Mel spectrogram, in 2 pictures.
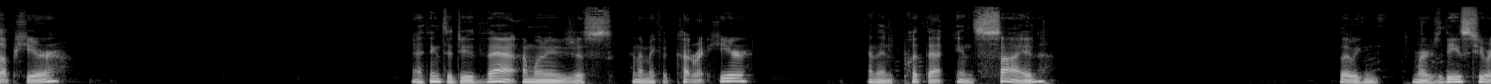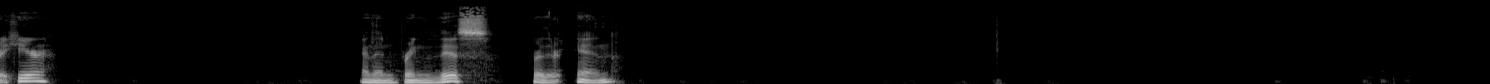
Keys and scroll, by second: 5.5 k, 8.7 Return, 10.0 g, 12.3 2, 13.8 f, 17.3-18.2 typing, 24.1 alt+z, 24.6 alt+z, 25.0 g.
